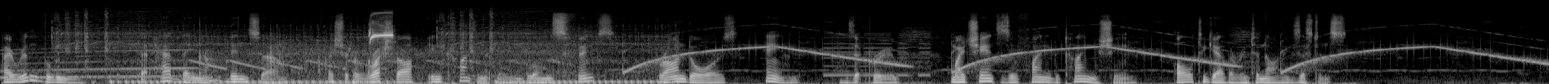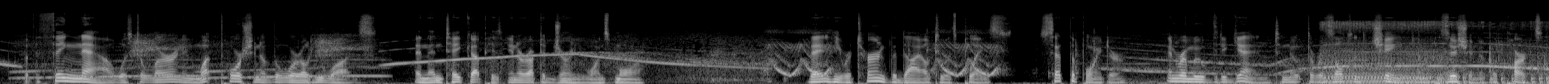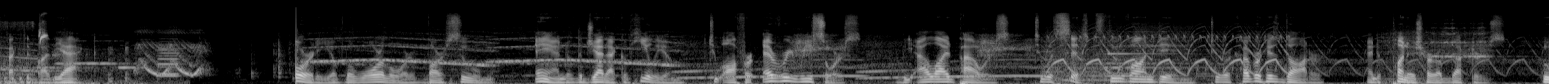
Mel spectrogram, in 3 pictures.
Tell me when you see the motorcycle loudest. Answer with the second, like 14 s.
29 s.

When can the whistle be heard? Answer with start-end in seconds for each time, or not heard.
1.9-4.0, 29.6-31.5.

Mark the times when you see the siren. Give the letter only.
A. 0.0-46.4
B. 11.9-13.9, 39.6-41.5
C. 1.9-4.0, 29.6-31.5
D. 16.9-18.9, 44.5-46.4
A.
